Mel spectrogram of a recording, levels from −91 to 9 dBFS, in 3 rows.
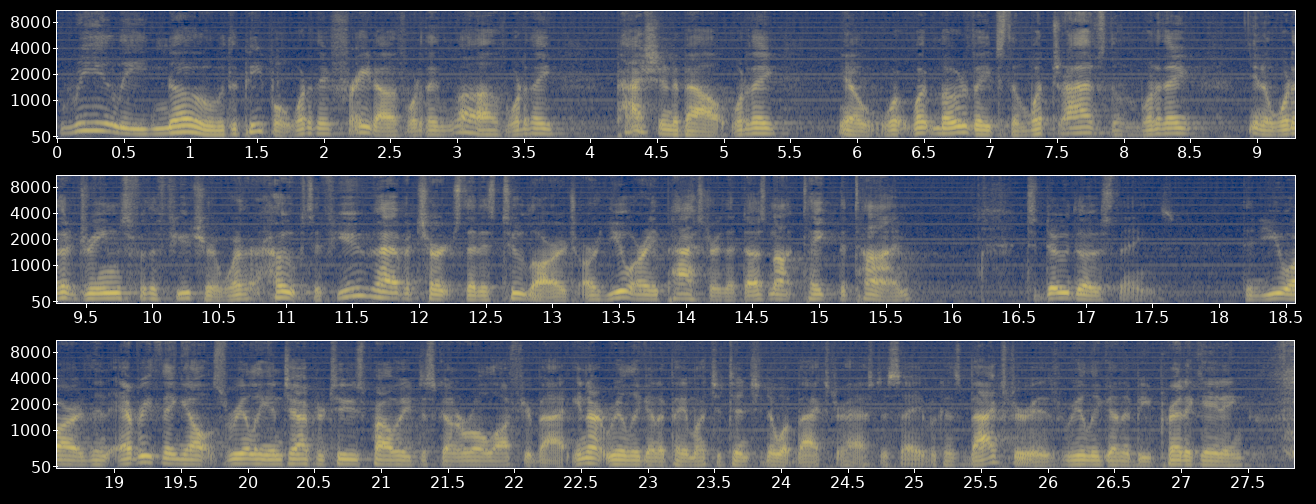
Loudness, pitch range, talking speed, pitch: -20 LUFS, 105-135 Hz, 240 wpm, 115 Hz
